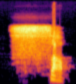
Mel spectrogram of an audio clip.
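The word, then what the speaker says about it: 十: And then number 10 in Cantonese will be pronounced sub. sub. Okay, it's tone 9, but actually is equal to tone 6. You may see here. So the only difference the end with P. Okay, sub.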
